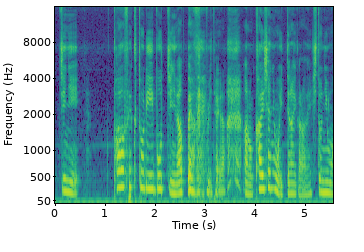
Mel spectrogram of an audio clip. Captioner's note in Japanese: 笑い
